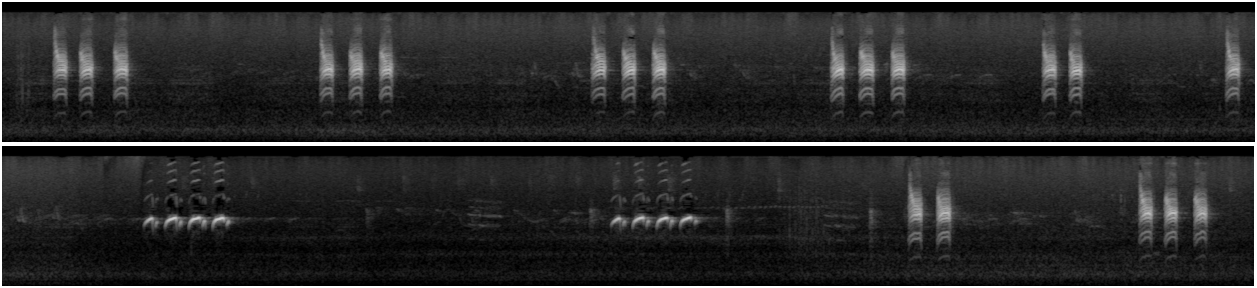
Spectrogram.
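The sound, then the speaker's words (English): A tufted titmouse repeats harsh, nasal calls in clear sets of two or three, spaced a few seconds apart, with two brief buzzy trilled notes mid-sequence. Distinct, with no talking. “Besides his whistled songs, the titmouse also has a surprising variety of other vocalizations. One which is commonly heard is a nasal call.”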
